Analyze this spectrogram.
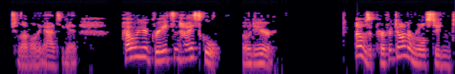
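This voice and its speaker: With an American accent, the speaker races along at a very fast pace, making very wide pitch swings. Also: woman. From Texas. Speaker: streamer. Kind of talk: casual live stream chat, reading quiz questions. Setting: home live stream at computer with camera.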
